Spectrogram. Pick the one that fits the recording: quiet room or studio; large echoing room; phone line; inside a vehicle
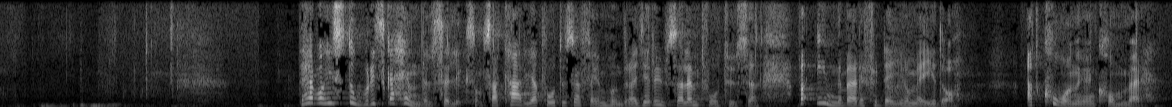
large echoing room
